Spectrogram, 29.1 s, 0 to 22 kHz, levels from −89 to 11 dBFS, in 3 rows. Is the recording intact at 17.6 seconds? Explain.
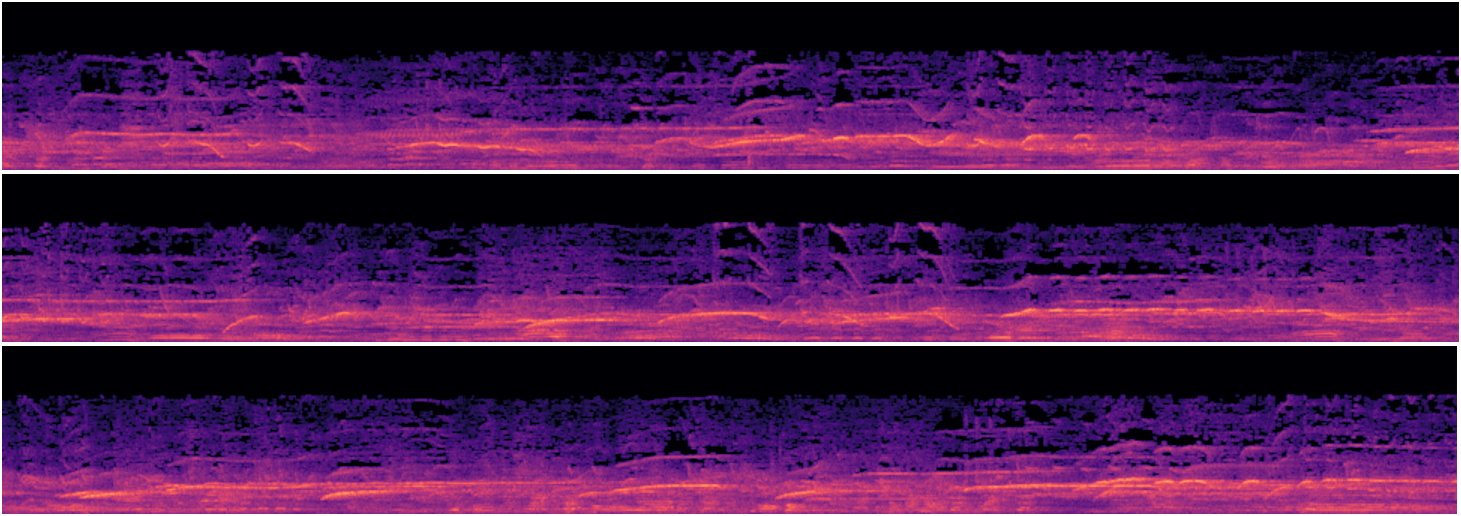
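Yes, the audio is intact at 17.6 seconds, with no dropout, click, distortion or other fault audible at that point.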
